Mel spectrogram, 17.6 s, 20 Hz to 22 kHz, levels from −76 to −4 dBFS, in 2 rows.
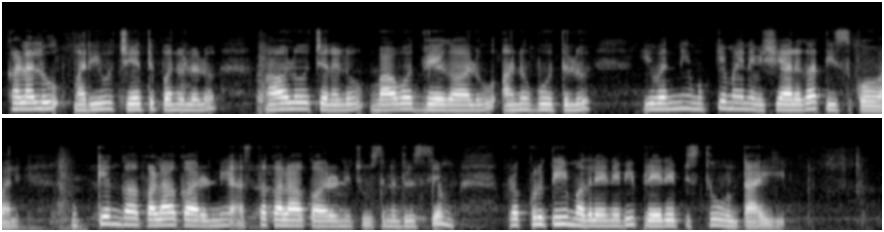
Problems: none marked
